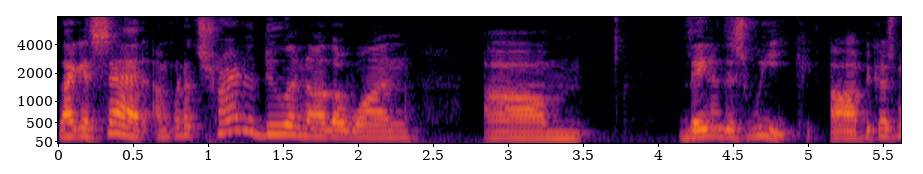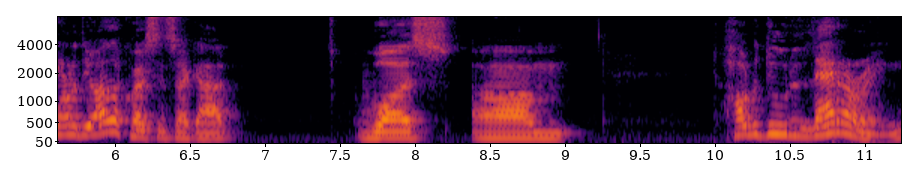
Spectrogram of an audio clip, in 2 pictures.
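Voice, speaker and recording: Pitched fairly high, a man talks at a fairly slow pace with long, frequent pauses. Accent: Danish. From Denmark. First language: Danish. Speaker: software educator / CAD YouTuber. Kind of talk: live stream tutorial. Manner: casual, hesitant with many fillers.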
